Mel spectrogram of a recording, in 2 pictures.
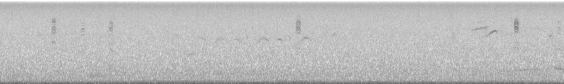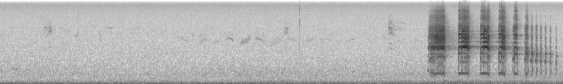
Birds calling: Hawaii Amakihi (Chlorodrepanis virens), Red-billed Leiothrix (Leiothrix lutea), Erckel's Francolin (Pternistis erckelii)

